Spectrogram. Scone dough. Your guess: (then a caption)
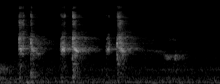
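Not hollow. Fingers tap six times on top of an unbaked scone before it goes into the oven. The taps are short, soft, and dull, with no ringing. The raw scone does not give the hollow sound of a cooked one.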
